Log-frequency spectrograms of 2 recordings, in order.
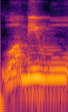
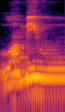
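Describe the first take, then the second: No difference in how they are said.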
